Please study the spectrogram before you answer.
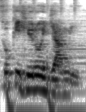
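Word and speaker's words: Sukehiro Yami: तो अगर हम यामी के नाम को सही से प्रोनाउंस करें तो ये होगा सुकीहीरो यामी।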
